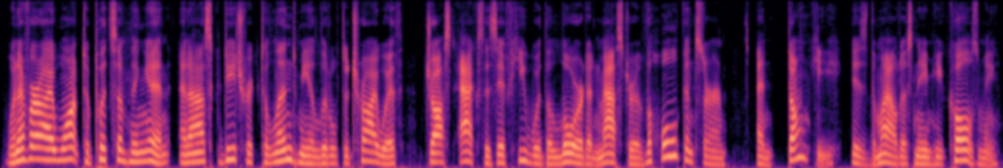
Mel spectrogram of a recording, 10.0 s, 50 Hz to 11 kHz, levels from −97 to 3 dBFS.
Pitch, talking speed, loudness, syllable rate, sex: 165 Hz, 245 wpm, -20 LUFS, 5.8 syllables/s, female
